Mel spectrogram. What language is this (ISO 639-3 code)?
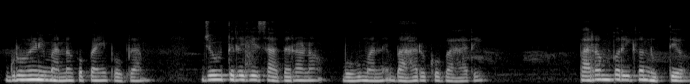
ori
